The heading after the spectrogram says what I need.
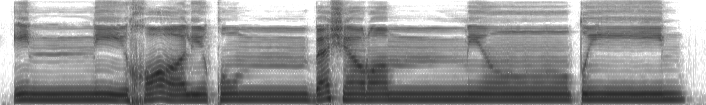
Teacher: my mouth is looking like I'm saying the ta sound, but I'm letting the air through the nasal cavity. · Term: ikhfa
